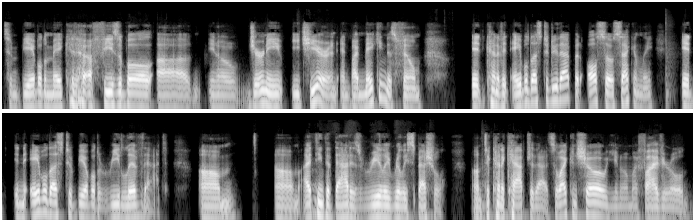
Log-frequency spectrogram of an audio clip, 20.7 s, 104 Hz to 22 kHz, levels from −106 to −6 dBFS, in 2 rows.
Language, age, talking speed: English, 30-49, 185 wpm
